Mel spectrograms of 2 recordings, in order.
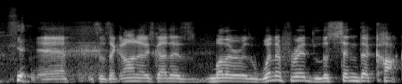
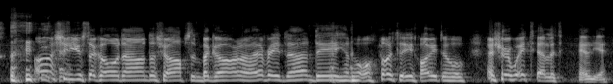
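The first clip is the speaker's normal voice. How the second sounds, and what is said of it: Put-on Irish accent imitating mother. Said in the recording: “I'm just doing an impression of my mom ... she sounds pretty. Irish”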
